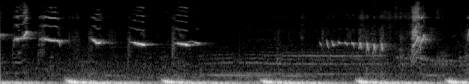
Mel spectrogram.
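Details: Greater green leafbird (cucak ijo) delivering repeated down-slurred whistles, then a rapid buzzy rattle near the end. A strong low beat thumps about once per second.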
